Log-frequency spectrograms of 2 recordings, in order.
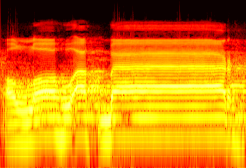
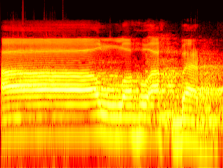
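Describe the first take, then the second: First: The bar syllable at the end is lengthened. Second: The opening A sound is lengthened. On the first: It changes the meaning to asking whether God is a drum. "Tidak boleh barnya" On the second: It becomes a question asking whether God is great. "Tidak boleh hamzahnya"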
